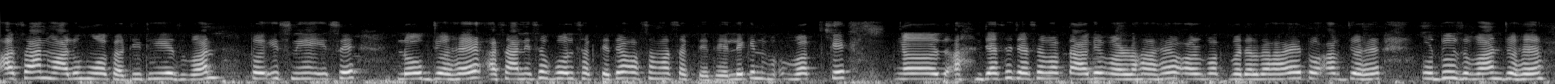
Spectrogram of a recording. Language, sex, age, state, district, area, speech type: Urdu, female, 18-30, Delhi, Central Delhi, urban, spontaneous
